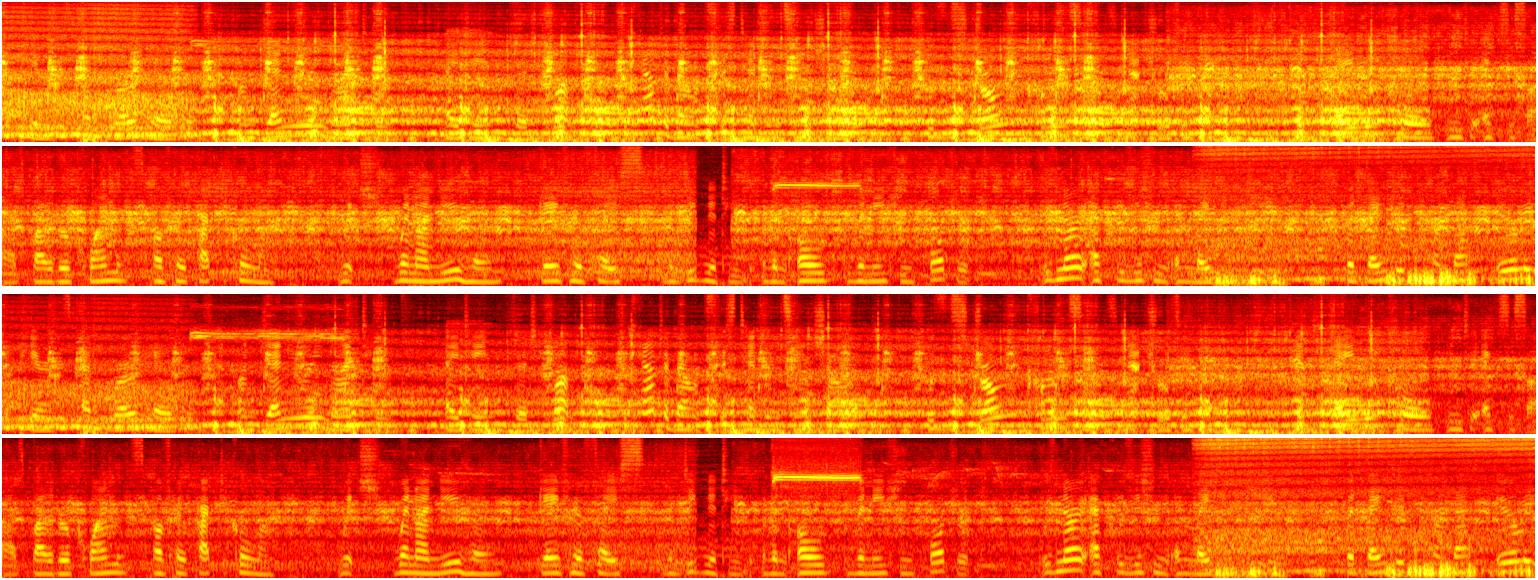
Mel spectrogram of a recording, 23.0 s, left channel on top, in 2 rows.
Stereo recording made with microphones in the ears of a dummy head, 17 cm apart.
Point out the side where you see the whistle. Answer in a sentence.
You can hear the whistle on the right.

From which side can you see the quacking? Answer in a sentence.
You can hear the quacking on the left.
